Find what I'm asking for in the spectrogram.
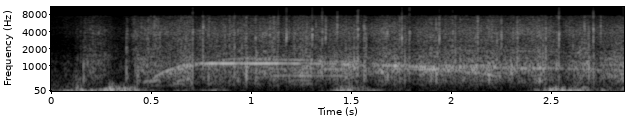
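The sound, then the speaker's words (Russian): Audience applause for a singer on stage in a concert hall, a dense, steady wash of clapping with a faint cheer rising through it, sustained and loud throughout. “слышать из этой темноты, я же вас вообще не вижу, слышать эти аплодисменты”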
